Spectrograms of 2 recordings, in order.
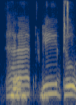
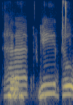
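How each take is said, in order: First: The consonants are said with audible escaping breath. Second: The same.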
